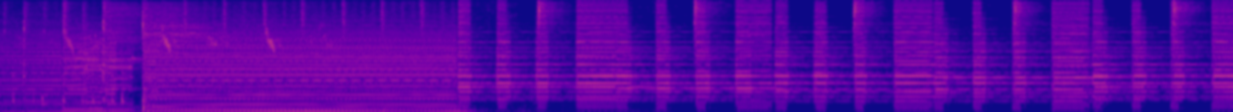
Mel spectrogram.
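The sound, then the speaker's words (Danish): House sparrow calls: a steady run of short, bright chirps repeated in quick rhythm, fairly loud, following a few seconds of dense, sustained tonal sound. “I hørte gråsbog.”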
